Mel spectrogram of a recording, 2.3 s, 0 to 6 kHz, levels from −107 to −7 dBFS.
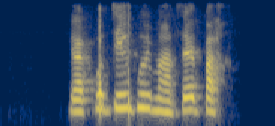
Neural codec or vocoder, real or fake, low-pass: codec, 24 kHz, 6 kbps, HILCodec; fake; 5.4 kHz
